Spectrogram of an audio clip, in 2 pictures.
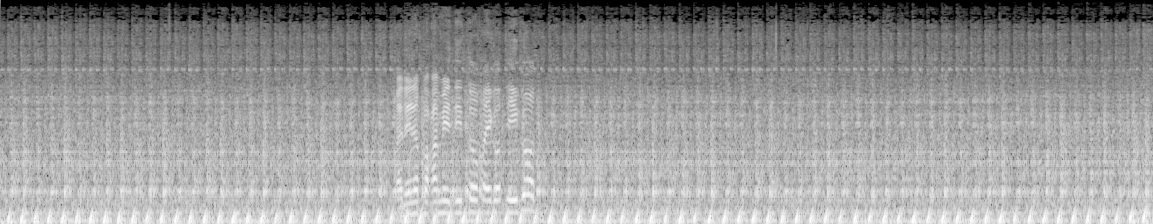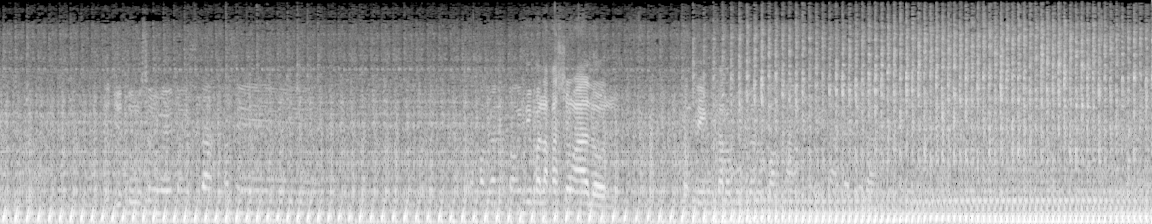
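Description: A small boat engine chugs loudly and steadily.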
